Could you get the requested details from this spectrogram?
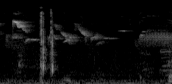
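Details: Yuhina, a bird endemic to Kalimantan, recorded as master song for training other birds; high, thin chirps and quick descending whistled slurs, some notes overlapping, over a soft background hiss.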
